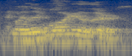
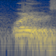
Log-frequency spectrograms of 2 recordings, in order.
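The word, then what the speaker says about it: Euler: the name for this sounds like a well Oiler well yeah oil Oilers it's spelled EU not o i all right that's all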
